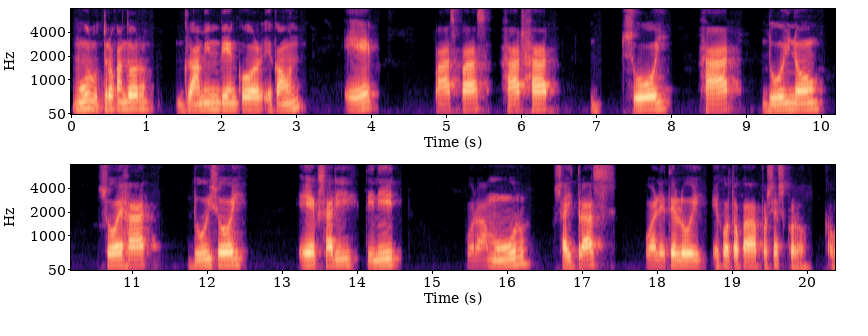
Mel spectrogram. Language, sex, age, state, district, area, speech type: Assamese, female, 45-60, Assam, Tinsukia, urban, read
